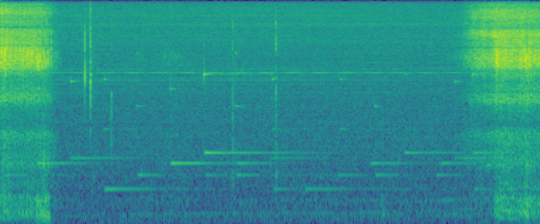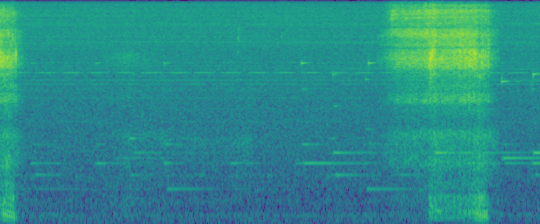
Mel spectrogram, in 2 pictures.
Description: My dachshund, this morning, jumped up on the couch, found a pillow, and snored for four hours straight.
